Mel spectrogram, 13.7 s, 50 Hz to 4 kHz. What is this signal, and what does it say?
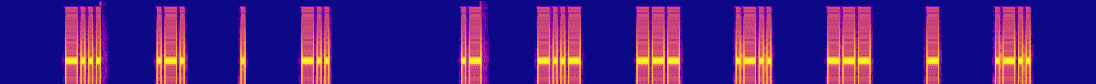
Morse code, heard as a keyed tone, about 25 wpm, spaced as for 10 wpm, 550 Hz. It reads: BRED AXOLOTL
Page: News Headlines in Morse Code at 10 WPM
